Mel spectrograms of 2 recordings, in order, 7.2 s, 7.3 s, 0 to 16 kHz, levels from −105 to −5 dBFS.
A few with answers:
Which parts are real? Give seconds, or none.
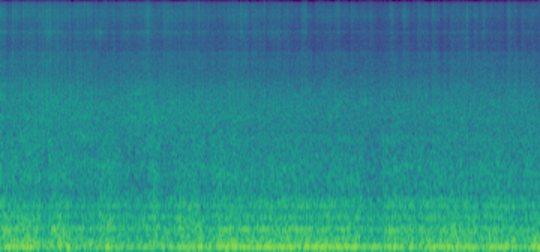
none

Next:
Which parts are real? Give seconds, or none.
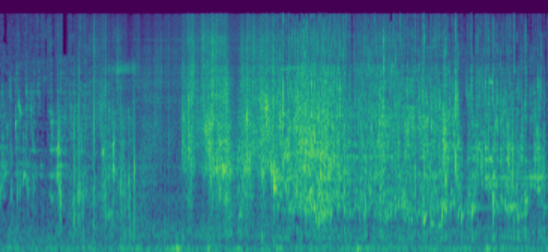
0.0-1.2; 3.7-7.3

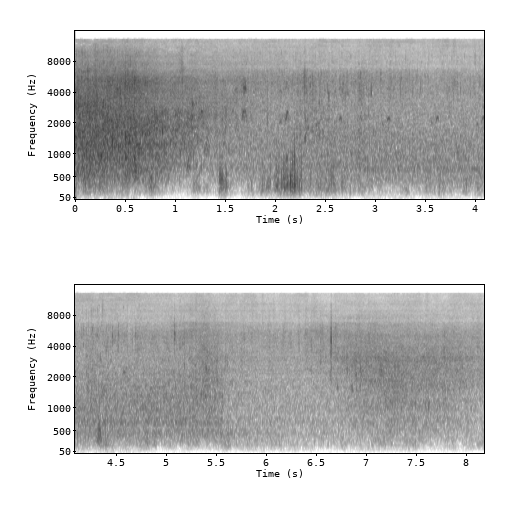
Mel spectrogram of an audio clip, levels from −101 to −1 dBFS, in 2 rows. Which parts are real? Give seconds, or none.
0.0-0.6; 1.7-4.7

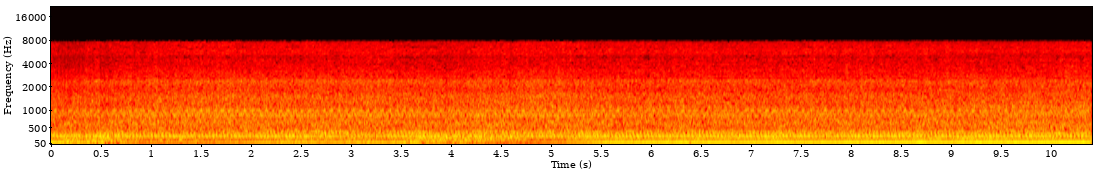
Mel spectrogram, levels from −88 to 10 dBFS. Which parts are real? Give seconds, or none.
0.0-8.7; 9.3-10.4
